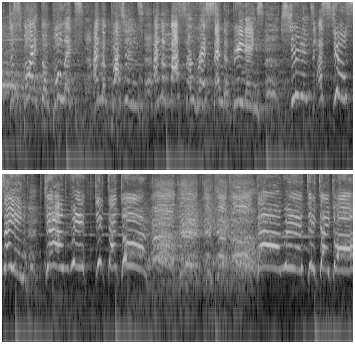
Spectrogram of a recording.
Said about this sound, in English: As the Melbourne crowd chants loudly in unison, I notice something strange.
